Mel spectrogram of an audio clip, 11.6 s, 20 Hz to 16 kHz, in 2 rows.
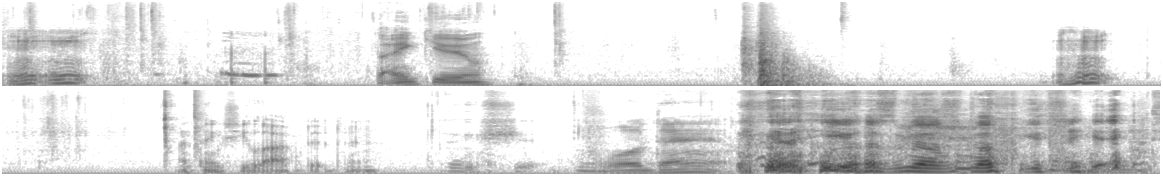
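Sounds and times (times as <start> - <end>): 
speech: 2.0 - 2.5, 6.9 - 11.5
door at the top of the stairs bumping shut: 3.7 - 4.2
laughter: 9.4 - 11.5.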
